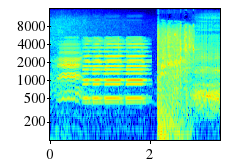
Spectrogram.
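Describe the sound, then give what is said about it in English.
A sheep bleats in a few quavering bursts, then is cut off by a sudden loud crashing impact as a bus hits it, with noisy debris fading after. “I think that sound was the sheep being hit by a bus.”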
